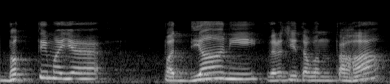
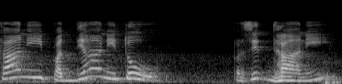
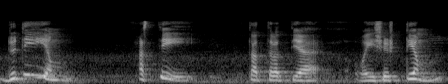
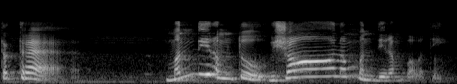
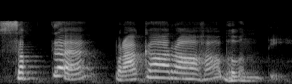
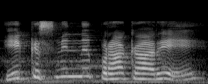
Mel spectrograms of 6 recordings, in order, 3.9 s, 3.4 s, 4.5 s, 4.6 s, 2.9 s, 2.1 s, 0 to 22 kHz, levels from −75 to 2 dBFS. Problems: none marked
